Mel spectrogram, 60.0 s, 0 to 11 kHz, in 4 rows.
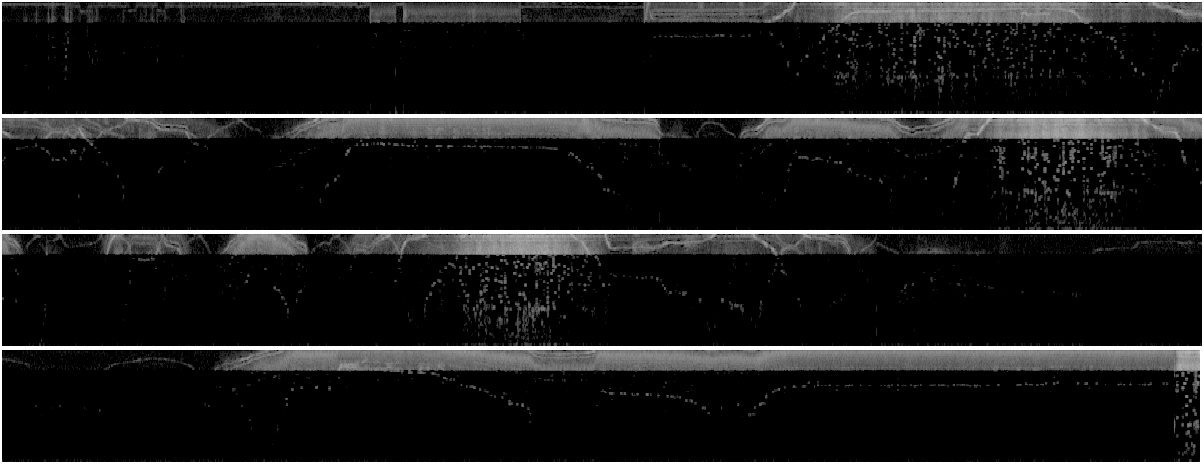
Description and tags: One minute of radio interference - complete with some heterodyne whines.
I built a simple AM radio transmitter.
It only broadcasts about 1 foot, but these are some sounds that I made come out of a cheap AM radio, just by fooling with the frequencies - or putting my hand near some components.
More later.
effect, heterodyne, interference, radio, soundeffect, static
